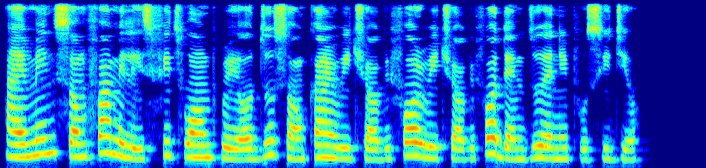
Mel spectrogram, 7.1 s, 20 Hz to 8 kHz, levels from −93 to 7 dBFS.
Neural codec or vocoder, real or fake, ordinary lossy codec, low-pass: none; real; none; 7.2 kHz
